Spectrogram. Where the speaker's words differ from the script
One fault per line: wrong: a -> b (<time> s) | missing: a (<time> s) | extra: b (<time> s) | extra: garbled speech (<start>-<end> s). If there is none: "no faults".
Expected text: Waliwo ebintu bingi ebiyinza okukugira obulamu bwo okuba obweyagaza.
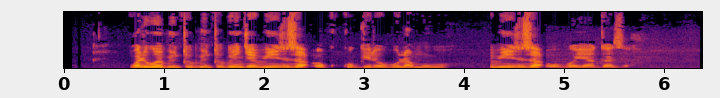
extra: ebintu (1.3 s)
wrong: okuba -> ebiyinza (4.3 s)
